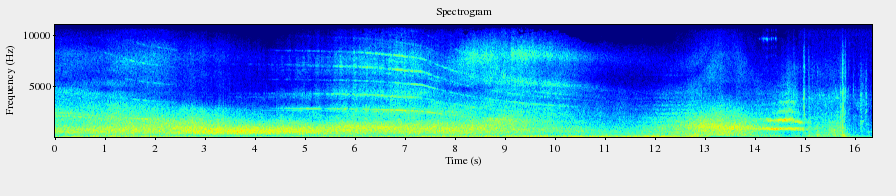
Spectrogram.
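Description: Jet airliner taking off: a steady engine roar, with high turbine whines that glide down in pitch midway. The roar fades away near the end.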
